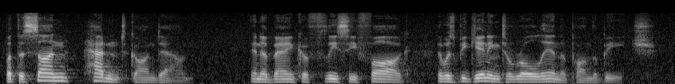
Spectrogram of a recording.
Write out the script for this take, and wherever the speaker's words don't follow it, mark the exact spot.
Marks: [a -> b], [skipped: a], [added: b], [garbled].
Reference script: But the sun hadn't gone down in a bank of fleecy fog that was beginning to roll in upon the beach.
But the sun hadn't gone down in a bank of fleecy fog that was beginning to roll in upon the beach.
